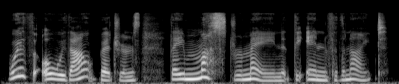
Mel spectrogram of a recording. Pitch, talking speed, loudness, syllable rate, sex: 230 Hz, 195 wpm, -15 LUFS, 4.8 syllables/s, female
